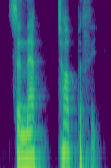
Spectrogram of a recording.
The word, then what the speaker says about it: synaptopathy: Something you brought up in one of your lectures is called synaptopathy. Synaptopathy. Am I saying that correctly? – Yes.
